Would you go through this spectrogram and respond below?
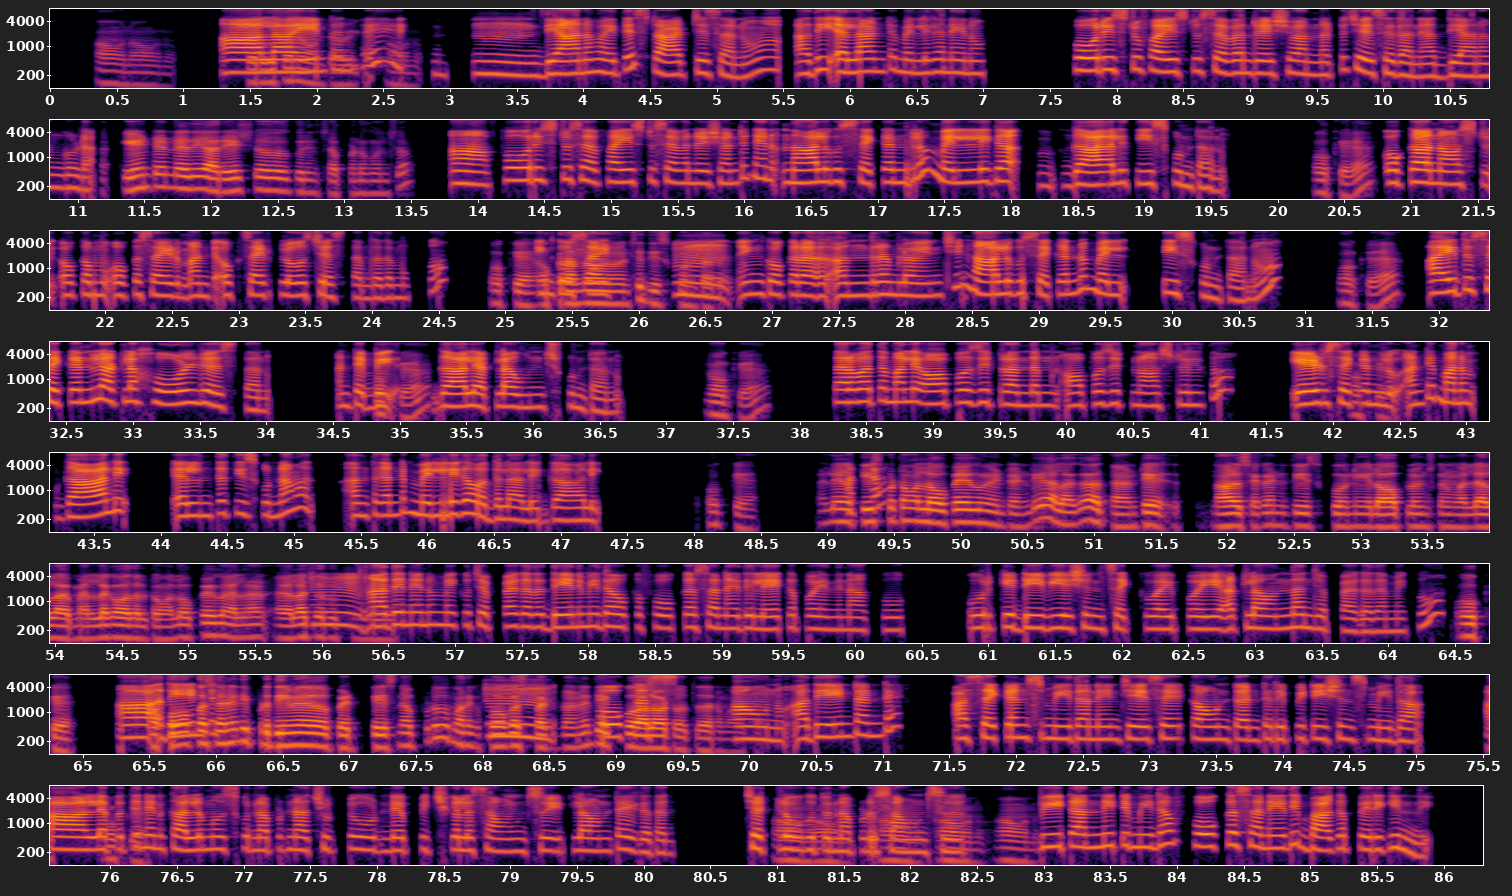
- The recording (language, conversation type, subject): Telugu, podcast, ఒత్తిడి సమయంలో ధ్యానం మీకు ఎలా సహాయపడింది?
- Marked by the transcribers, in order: other background noise; in English: "స్టార్ట్"; in English: "ఫోర్ ఇస్ టు ఫైవ్ ఇస్ టు సెవెన్ రేషియో"; in English: "రేషియో"; in English: "ఫోర్ ఇస్ టు"; in English: "ఫైవ్ ఇస్ టు సెవెన్ రేషియో"; in English: "నాస్ట్రిల్"; in English: "సైడ్"; in English: "సైడ్ క్లోజ్"; in English: "సైడ్"; in English: "నాలుగు"; in English: "హోల్డ్"; in English: "అపోజిట్"; in English: "అపోజిట్ నాస్ట్రిల్‌తో"; lip smack; in English: "ఫోకస్"; in English: "డీవియేషన్స్"; in English: "ఫోకస్"; in English: "ఫోకస్"; in English: "సెకండ్స్"; in English: "కౌంట్"; in English: "రిపిటీషన్స్"; in English: "సౌండ్స్"; in English: "సౌండ్స్"; in English: "ఫోకస్"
